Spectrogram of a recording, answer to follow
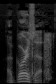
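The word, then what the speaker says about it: Ogorzow: It's Paul, and his last name, Scott, is pronounced? – Ogorzo.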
